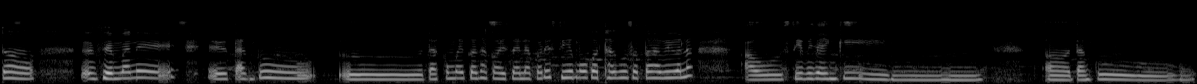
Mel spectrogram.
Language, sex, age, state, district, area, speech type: Odia, female, 18-30, Odisha, Kendrapara, urban, spontaneous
